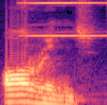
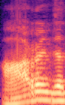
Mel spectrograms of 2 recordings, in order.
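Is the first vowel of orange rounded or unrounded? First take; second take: rounded; unrounded. First: The first vowel is a rounded open o. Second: The first vowel is an open unrounded aa. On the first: This is the correct pronunciation. The speaker calls it right. "Correct pronunciation" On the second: This is the everyday colloquial way of saying it. The speaker calls it wrong. "ಆಡು ಭಾಷೆಯಲ್ಲಿ ಹೇಳ್ತೀವಿ"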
